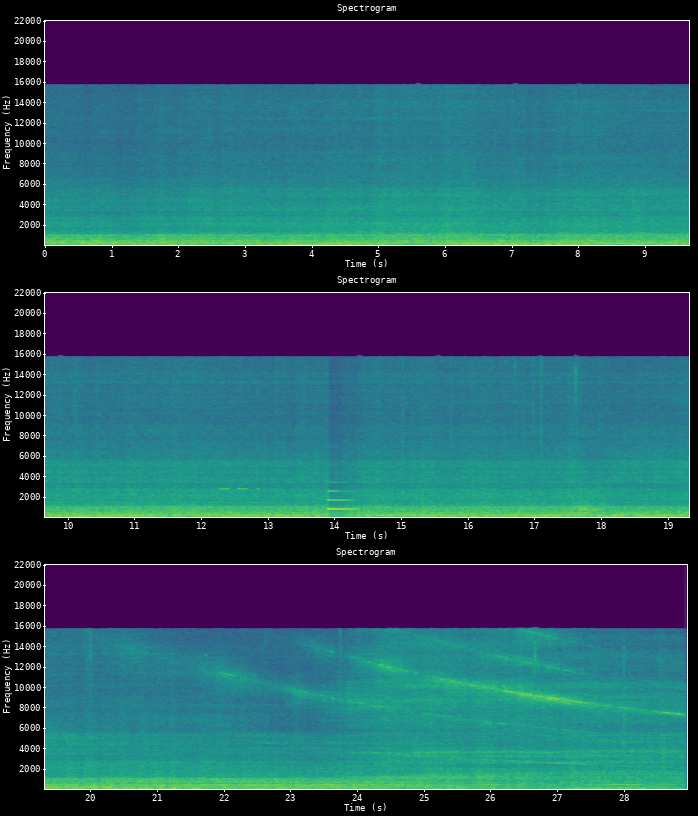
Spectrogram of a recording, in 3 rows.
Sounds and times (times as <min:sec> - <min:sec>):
Fixed-wing aircraft, airplane: 0:00.0 - 0:28.9.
